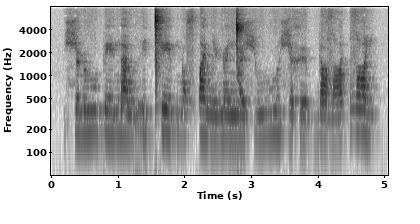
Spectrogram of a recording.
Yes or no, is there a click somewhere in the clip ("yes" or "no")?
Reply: yes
